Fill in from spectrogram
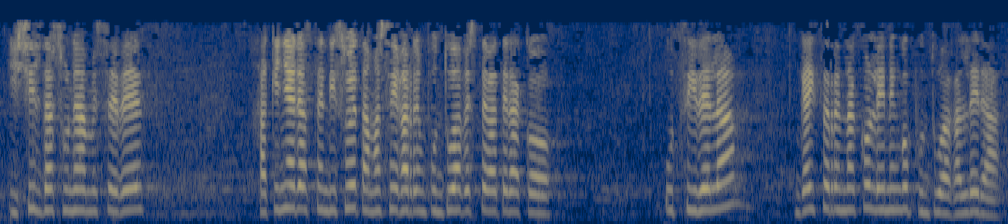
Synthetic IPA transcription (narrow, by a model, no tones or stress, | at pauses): iʃilt̪asunamese̞ðe̞ | ʝakiɲae̞ɾast̪e̞nd̪isue̞t̪amase̞jɣ̞are̞mpunt̪uaβe̞st̪e̞β̞at̪e̞ɾako̞ | ut͡sið̞e̞la | ɡajse̞re̞nd̪ako̞le̞ːne̞ŋɡo̞punt̪uaɣald̪e̞ɾa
